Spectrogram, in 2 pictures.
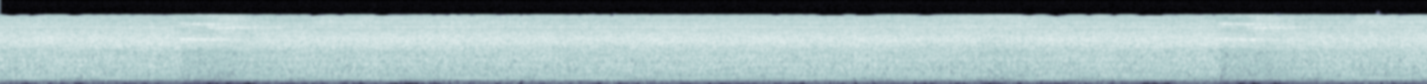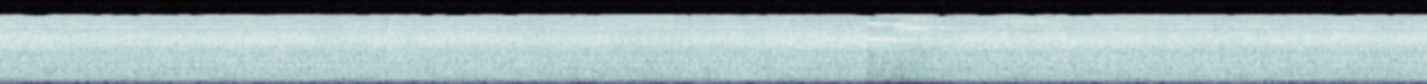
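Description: Industrial beam saw running: a loud, steady rushing noise from its saw motors and dust extraction over a constant hum, with three brief faint changes about ten seconds apart.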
